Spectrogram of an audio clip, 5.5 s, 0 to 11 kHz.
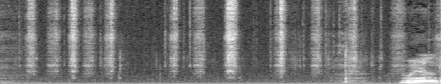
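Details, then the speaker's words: Canon EF 28-80mm f/3.5-5.6 II zoom lens focus gearbox of plastic gears, turned by hand: short raspy scraping bursts about three a second. Gear wheels rubbing against each other, some lacking grease; fix was lithium grease on the axle ends. "is something that is a bit noisy but maybe some of the the gear wheel that goes i mean work against each other each other"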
